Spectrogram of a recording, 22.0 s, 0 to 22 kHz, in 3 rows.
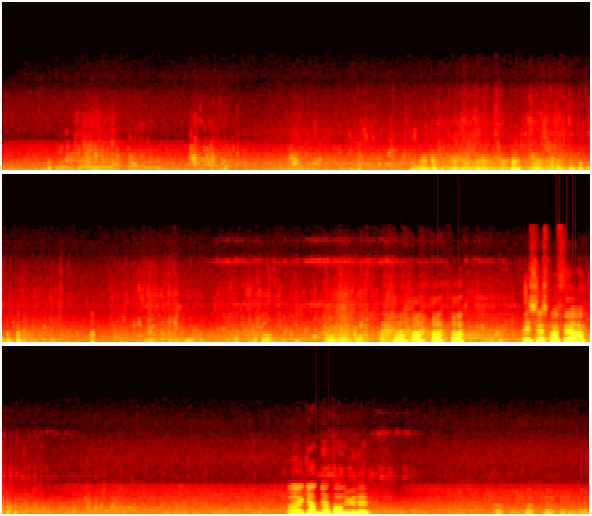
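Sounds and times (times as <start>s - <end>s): wind rumbling on microphone: 0.0s - 3.5s, 4.9s - 10.1s
river water lapping and splashing: 0.0s - 22.0s.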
